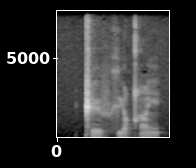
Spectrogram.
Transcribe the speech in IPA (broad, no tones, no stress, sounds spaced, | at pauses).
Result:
ǁ ø f x y qʰ ẽ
